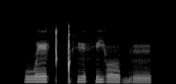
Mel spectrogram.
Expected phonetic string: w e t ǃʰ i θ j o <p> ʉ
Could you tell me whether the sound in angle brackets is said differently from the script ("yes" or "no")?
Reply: yes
